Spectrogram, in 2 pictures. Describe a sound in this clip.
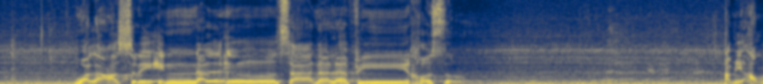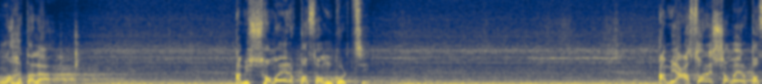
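A man chants and preaches in a long, drawn-out singing voice through a loud microphone and loudspeakers.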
